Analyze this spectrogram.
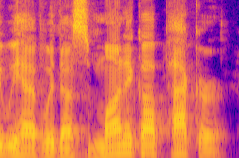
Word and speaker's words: Packer: to pronounce no I I get a lot of Parker Packard and all sorts of random things so you did it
